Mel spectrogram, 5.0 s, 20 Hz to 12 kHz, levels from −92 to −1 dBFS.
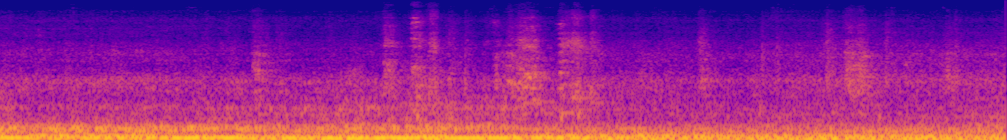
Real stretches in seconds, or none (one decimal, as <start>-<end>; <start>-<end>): none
